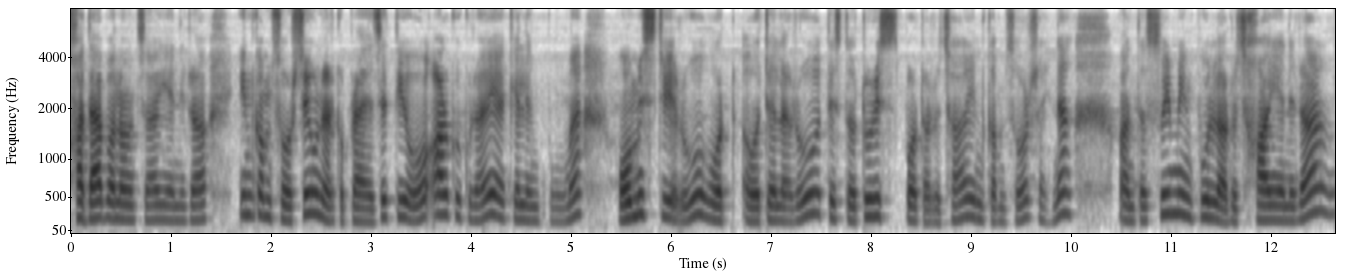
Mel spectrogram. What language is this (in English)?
Nepali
